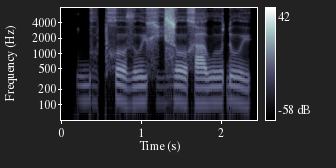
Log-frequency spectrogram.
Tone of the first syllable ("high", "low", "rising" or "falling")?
falling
